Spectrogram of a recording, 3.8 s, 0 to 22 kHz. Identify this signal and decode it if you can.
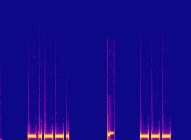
Morse code, heard as a keyed tone, about 22 wpm, 700 Hz. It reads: <KN> O
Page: This rapid-fire timing is geared to push your ICR (Instant Character Recognition) skills.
